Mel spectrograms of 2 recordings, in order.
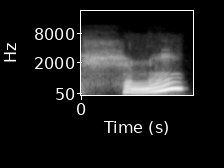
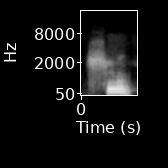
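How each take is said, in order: First: A short vowel is heard between sh and m. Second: No vowel is heard between sh and m. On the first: This is the biblical reading. "It's supposed to be shmi" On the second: This is the modern everyday reading. "in modern pronunciation where everyone's lazy, it becomes shmi"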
